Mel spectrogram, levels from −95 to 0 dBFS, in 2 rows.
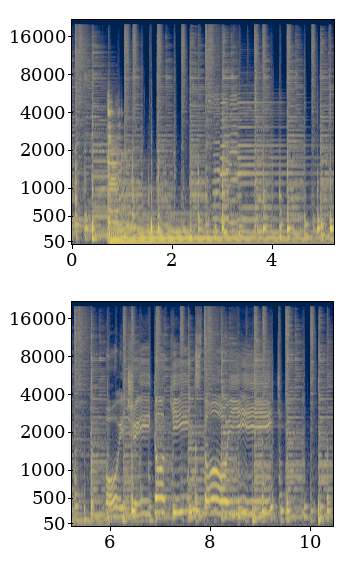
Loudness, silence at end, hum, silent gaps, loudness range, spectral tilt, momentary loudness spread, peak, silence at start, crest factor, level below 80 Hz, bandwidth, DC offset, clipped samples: -18 LUFS; 0 s; none; none; 3 LU; -5 dB/octave; 7 LU; 0 dBFS; 0 s; 18 dB; -28 dBFS; over 20 kHz; under 0.1%; under 0.1%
